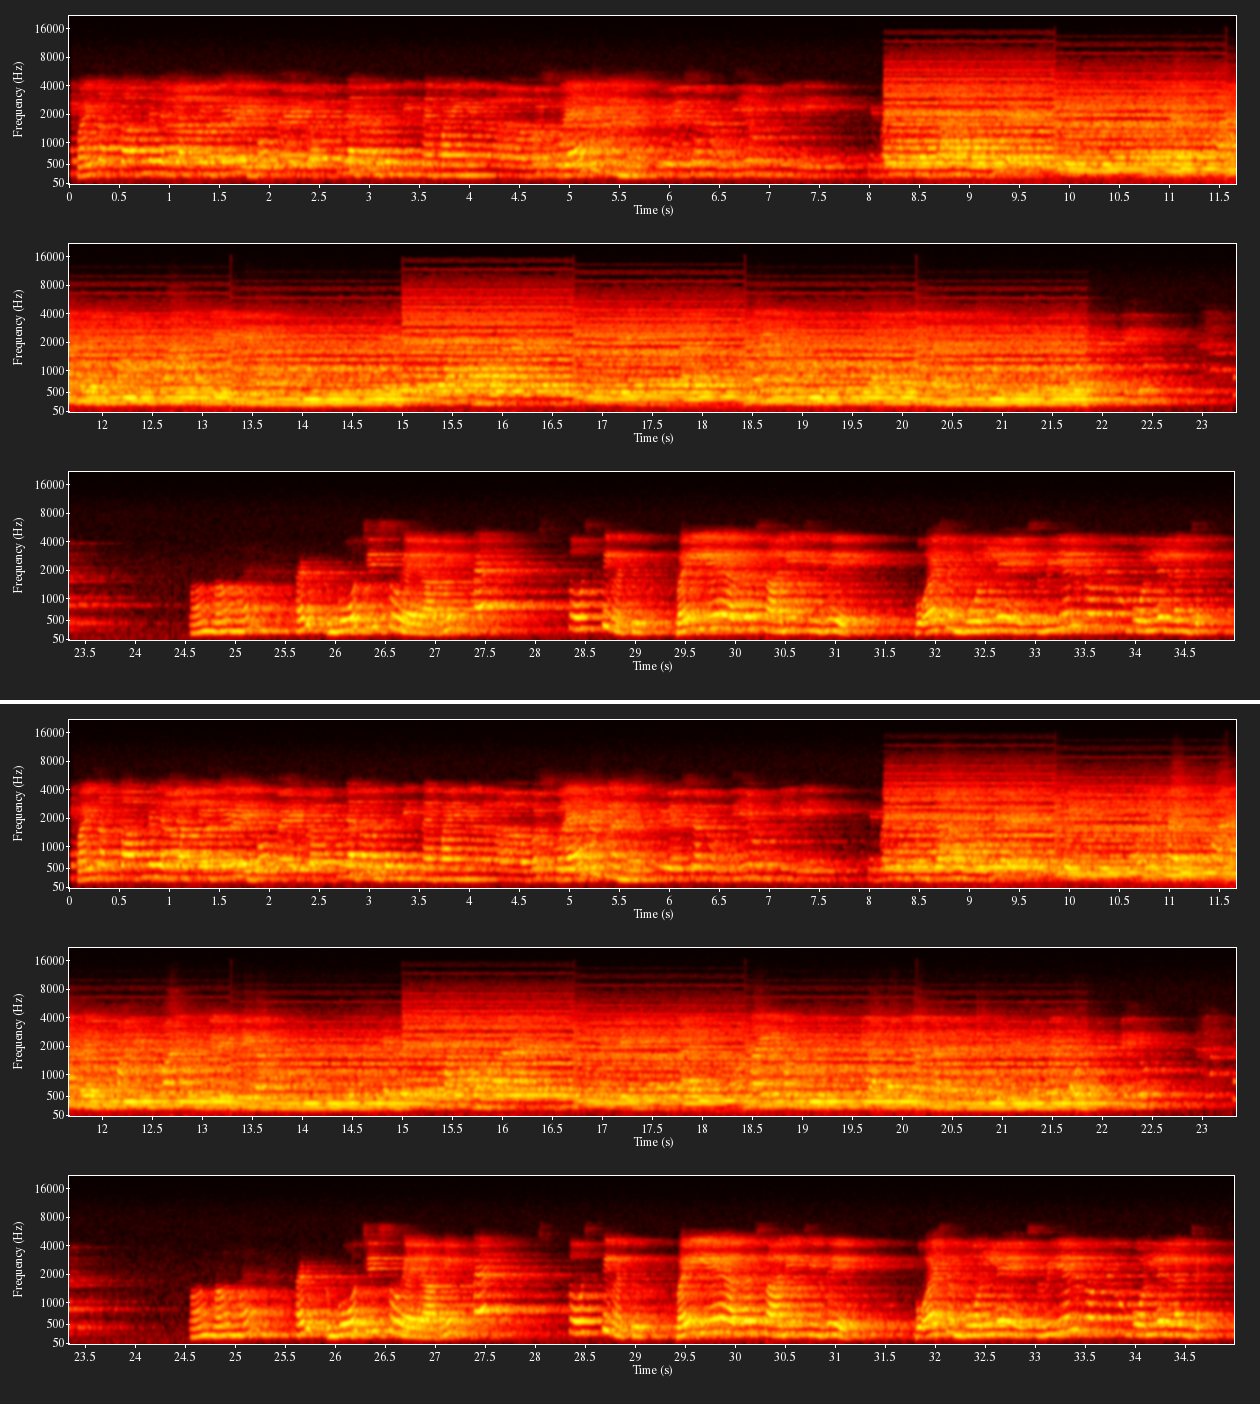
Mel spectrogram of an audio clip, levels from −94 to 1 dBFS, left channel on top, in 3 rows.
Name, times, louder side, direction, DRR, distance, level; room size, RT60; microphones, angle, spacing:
voice 1, 0.1-4.2 4.9-5.8 11.0-11.2 11.8-12.0 15.6-16.0 24.5-25.3 25.6-27.5 28.3-29.1 29.4-31.2 31.8-34.6, right 1 dB, 15° right, 0 dB, 0.8 m, -27 dB
voice 2, 0.9-3.1 4.1-7.5 8.0-10.3 10.6-13.7 14.4-18.0 18.3-22.5 22.9-23.1, right 1 dB, 40° right, -6 dB, 1.9 m, -32 dB
sound 1, 8.1-21.9, left 2 dB, 20° left, 0.6 m, -27 dB
19.0 x 7.3 x 7.8 m, 2.1 s
head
